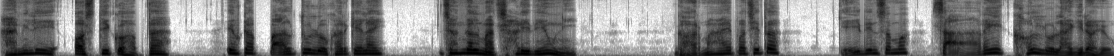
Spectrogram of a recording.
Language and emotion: Nepali, sad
